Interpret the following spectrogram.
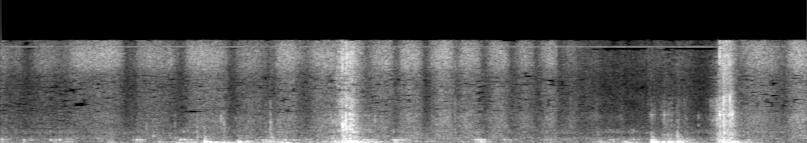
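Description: Irregular rubbing and scuffing against wood, with a few sharper knocks, the strongest about two thirds of a second and a second and a half from the end.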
